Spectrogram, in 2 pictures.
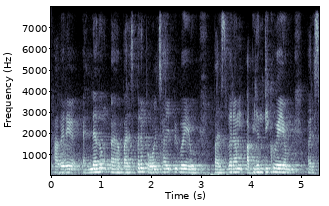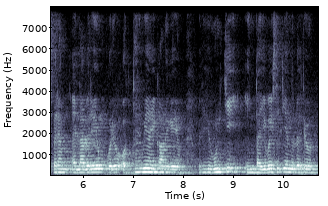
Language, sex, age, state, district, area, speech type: Malayalam, male, 18-30, Kerala, Malappuram, rural, spontaneous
